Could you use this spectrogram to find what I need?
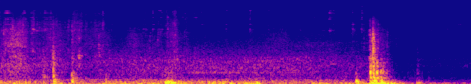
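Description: A car window winds down with a whirring hum.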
